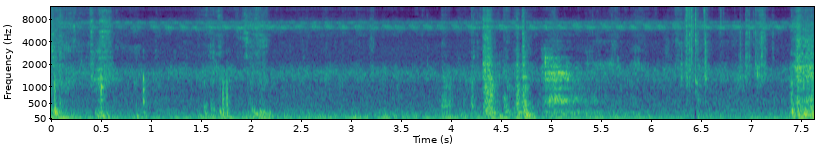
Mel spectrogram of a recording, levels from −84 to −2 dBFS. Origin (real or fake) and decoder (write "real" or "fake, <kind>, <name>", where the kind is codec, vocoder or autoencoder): real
